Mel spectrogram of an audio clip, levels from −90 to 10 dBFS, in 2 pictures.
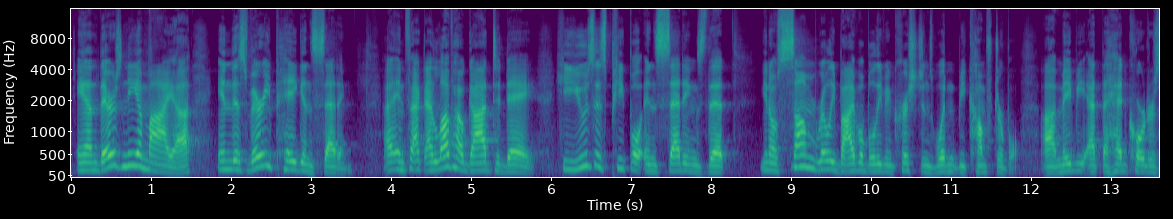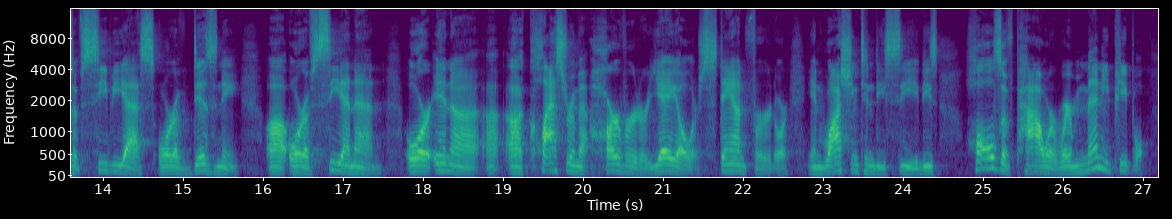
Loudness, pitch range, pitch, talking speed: -24 LUFS, 135-185 Hz, 155 Hz, 150 wpm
